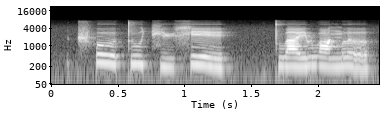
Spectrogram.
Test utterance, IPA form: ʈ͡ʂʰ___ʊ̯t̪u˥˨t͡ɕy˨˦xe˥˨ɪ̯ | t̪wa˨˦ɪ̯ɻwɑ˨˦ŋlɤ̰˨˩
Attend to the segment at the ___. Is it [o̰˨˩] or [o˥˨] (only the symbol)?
o˥˨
